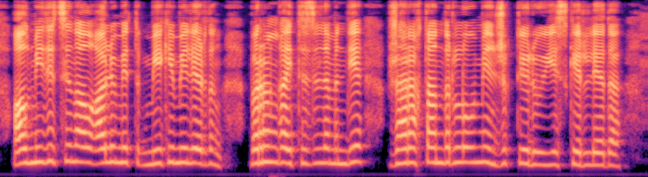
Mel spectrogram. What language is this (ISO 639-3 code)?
kaz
